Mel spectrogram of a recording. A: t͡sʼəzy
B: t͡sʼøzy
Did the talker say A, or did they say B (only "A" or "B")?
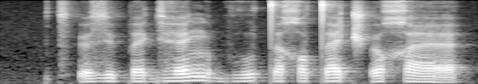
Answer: B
